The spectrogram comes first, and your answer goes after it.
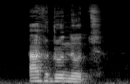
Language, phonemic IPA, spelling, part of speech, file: French, /aʁ.ɡɔ.not/, argonaute, noun, LL-Q150 (fra)-argonaute.wav
- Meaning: argonaut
